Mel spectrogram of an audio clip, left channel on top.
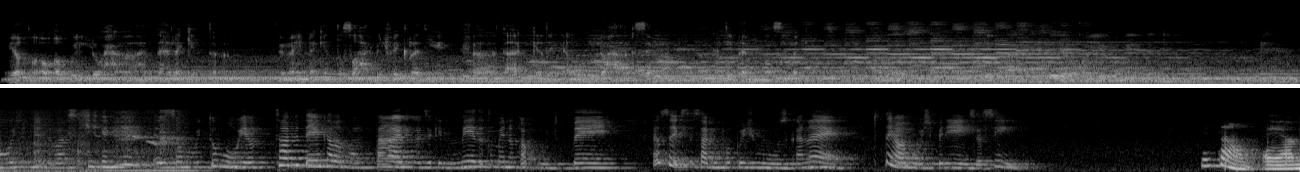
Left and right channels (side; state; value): both; different; correlation 0.00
